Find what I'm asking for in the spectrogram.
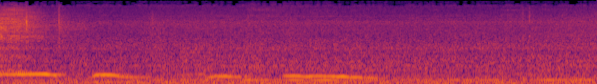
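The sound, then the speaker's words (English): Several soft, low cooing calls from pigeons repeat in a loose rhythm, each note gently falling, heard over a steady rumble of outdoor background noise. “Welcome to the pigeon land.”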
